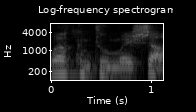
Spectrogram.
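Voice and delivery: attempted French accent. Playing a shopkeeper after being asked for a voice: attempted french accent. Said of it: "That's not French. It's Russian".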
